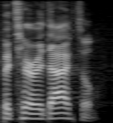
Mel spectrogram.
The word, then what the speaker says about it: pterodactyl: But we don't say ronounced, we say pronounced. Okay? We don't say ussy, we say pussy. Therefore, we say pterodactyl.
